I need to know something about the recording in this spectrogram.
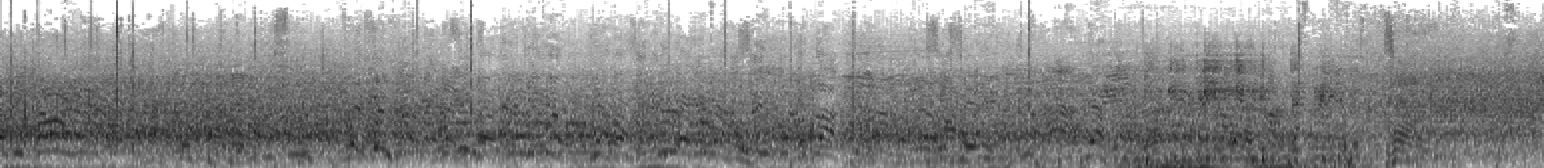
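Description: A large stadium crowd roars and cheers throughout.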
